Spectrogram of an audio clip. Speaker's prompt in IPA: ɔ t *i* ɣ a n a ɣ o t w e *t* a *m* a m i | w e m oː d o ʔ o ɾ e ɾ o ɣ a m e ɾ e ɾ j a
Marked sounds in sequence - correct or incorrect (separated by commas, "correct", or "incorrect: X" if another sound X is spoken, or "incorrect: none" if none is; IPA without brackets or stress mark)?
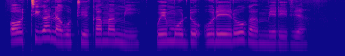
correct, incorrect: k, correct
